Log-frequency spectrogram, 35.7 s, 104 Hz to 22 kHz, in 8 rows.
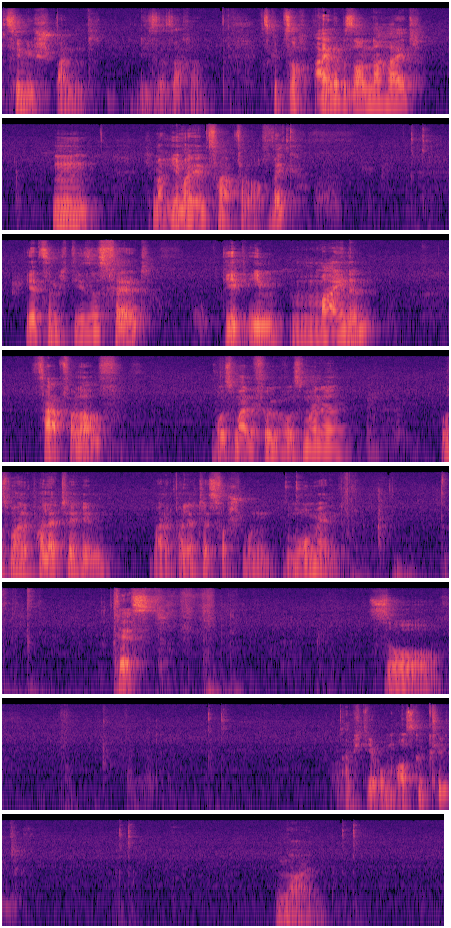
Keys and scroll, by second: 22.1-23.6 typing.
